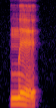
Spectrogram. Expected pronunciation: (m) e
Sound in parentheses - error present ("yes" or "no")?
no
